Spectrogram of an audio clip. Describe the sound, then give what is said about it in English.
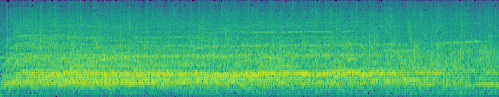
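Dense, sustained applause from an audience welcoming a guest, holding at an even loud level throughout with a slight easing near the end. “Give it up for Cal Penn.”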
